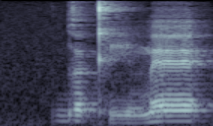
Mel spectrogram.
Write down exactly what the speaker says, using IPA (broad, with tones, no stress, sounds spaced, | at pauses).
ɡ ə˥ kʼ i˩ m ɛ˥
